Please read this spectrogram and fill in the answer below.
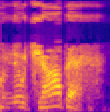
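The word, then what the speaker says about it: Nujabes: Oh, New Jabez. Yeah, okay. That's his name? That's the English pronunciation that I know.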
